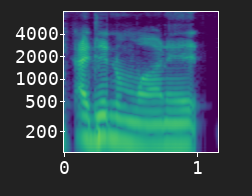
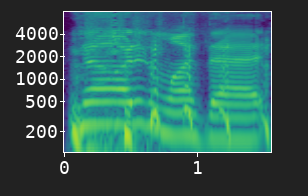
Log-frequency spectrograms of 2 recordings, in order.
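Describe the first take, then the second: First: Said in the usual way. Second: Loud, high, drawn-out refusal; emphatic denial. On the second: Real, not acted. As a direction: protest firmly, slow and raised. Rejecting the mocked presenter voice.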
